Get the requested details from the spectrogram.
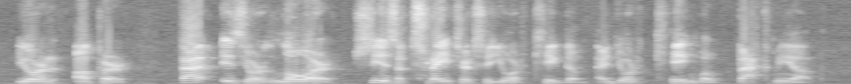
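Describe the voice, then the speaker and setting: Using a put-on character voice, a man sounds guttural at a fairly high pitch, moving at a moderate pace with ordinary pitch variation. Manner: angry, aggressive.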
